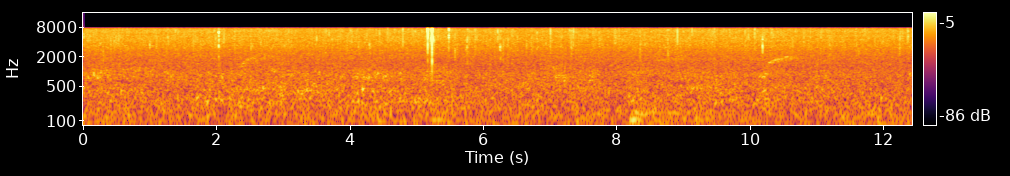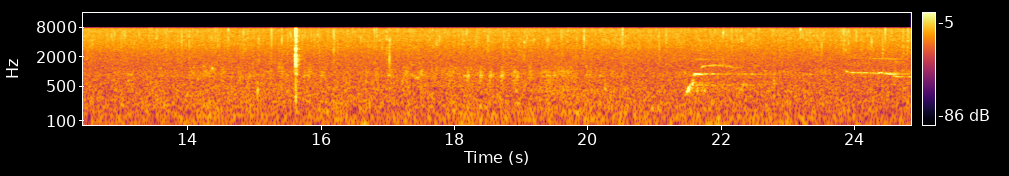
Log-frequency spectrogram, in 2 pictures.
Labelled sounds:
10.3	10.6	humpback whale, 1.5 to 2.1 kHz
21.6	22.3	humpback whale, 0.81 to 1.4 kHz
23.9	24.8	humpback whale, 0.78 to 1.9 kHz

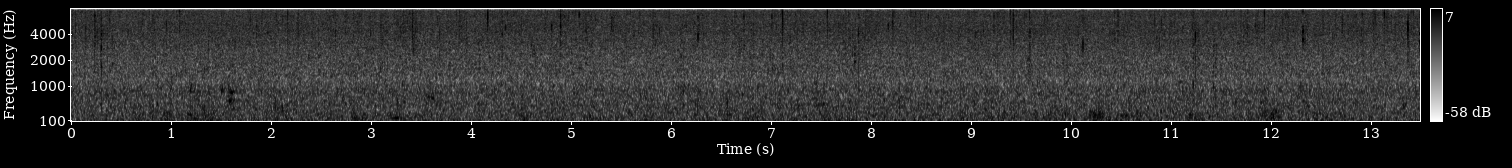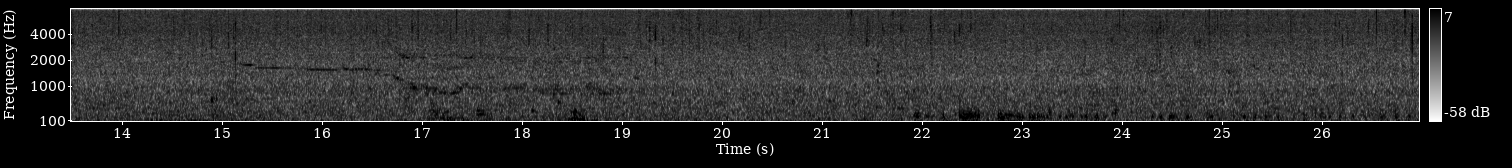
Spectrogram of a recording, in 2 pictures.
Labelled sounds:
15.3	16.5	humpback whale, 1.5 to 1.7 kHz

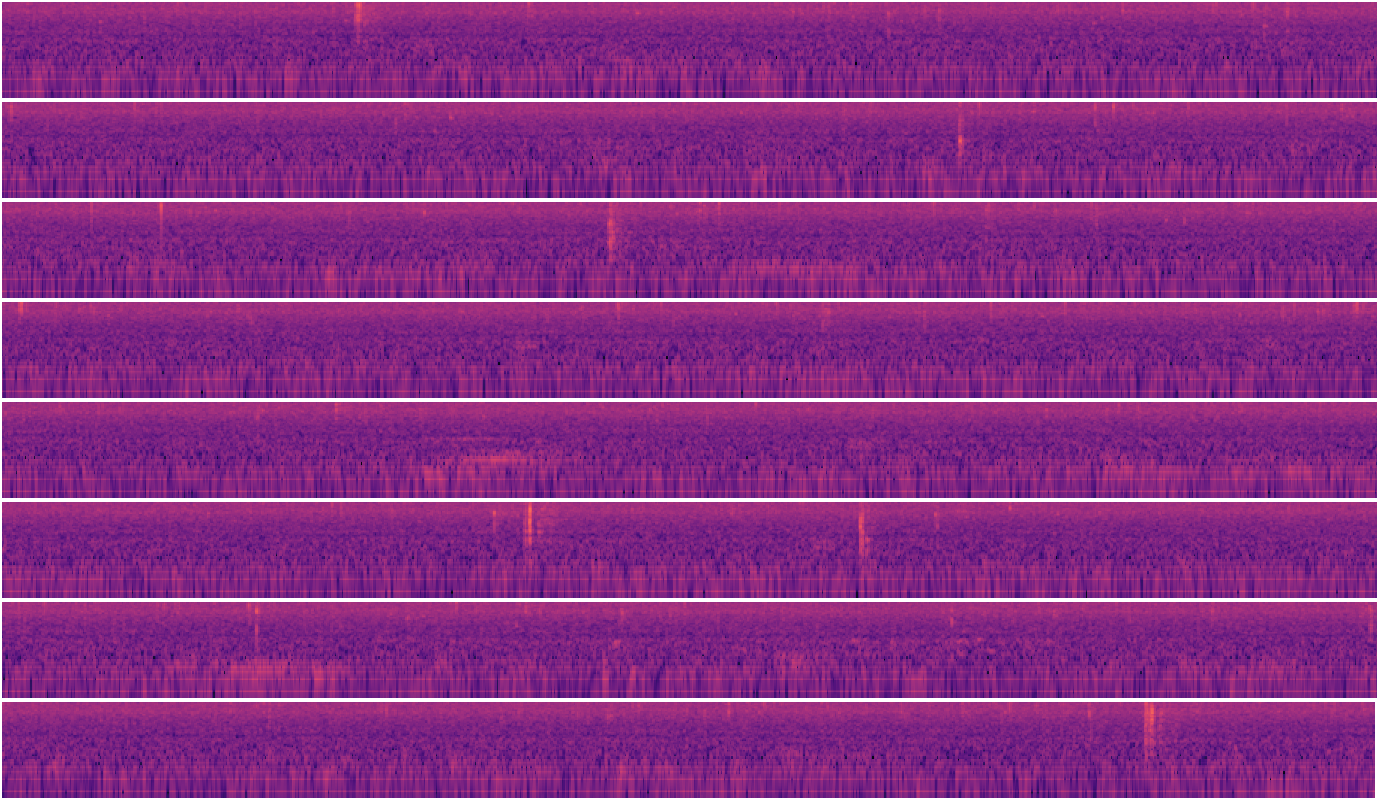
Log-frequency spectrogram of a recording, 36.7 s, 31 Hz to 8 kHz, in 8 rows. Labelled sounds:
19.7	20.0	humpback whale, 0.88 to 1.0 kHz

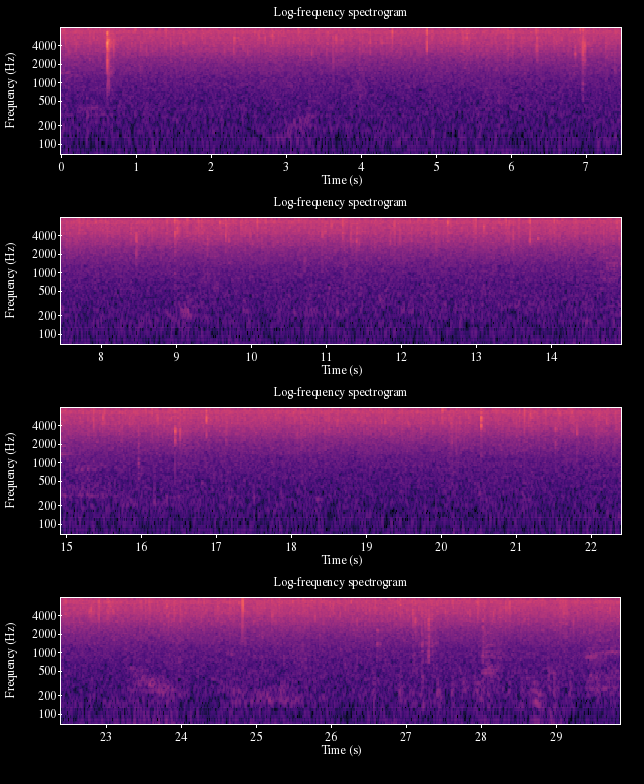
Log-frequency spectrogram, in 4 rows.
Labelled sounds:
29.4	29.8	humpback whale, 0.78 to 1.3 kHz

